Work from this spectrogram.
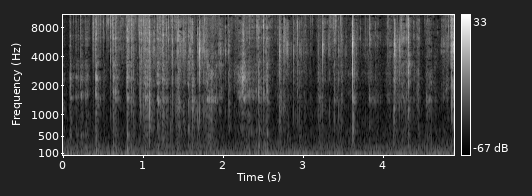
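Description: A metal utility blade scrapes the surface of a rectangular solid green bar soap held in the palm, shaving it into powder and curls. The scraping is a quiet, dry, bright crackle, with almost no low end, and it is punctuated by a few sharper, louder snaps as the shavings break away.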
